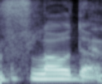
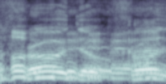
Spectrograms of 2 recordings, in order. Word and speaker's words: Frodo: No, you know how Frodo look, leaves. No, Frodo- stop. Frodo. Stop. Frodo. I think Frodo. Hold on. No. Hold on. He just called him Flodo. No, Frodo.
